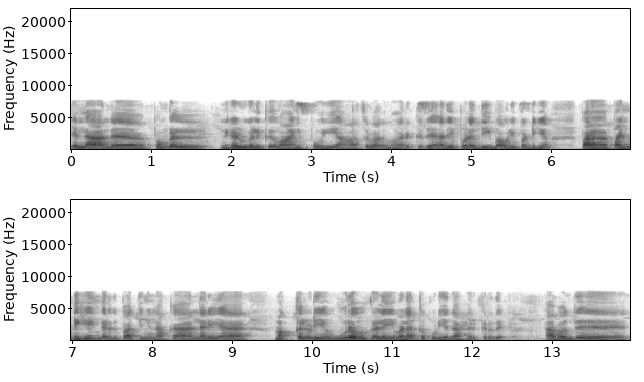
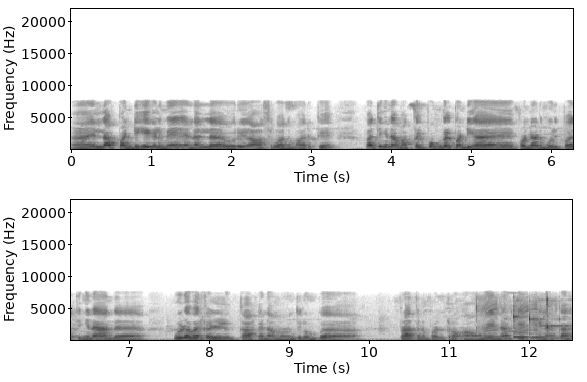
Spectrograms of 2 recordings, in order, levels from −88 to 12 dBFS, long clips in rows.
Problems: background sounds at intervals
